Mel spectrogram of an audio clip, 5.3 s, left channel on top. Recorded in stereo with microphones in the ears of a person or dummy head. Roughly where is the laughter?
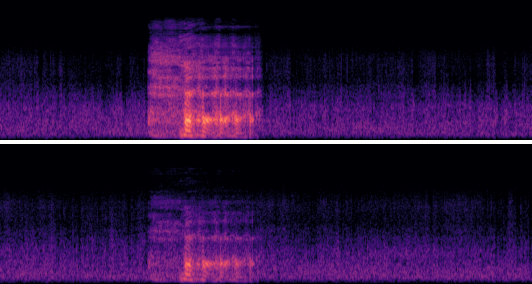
Left.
